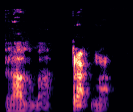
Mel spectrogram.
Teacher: The word for thing is τράγμα. So there we have the G from the throat, like in εγώ.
